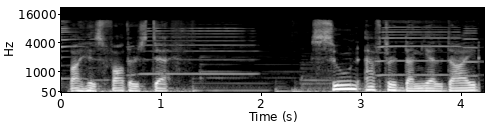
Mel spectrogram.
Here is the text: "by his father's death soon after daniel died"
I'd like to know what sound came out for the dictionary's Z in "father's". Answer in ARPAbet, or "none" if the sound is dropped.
Z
